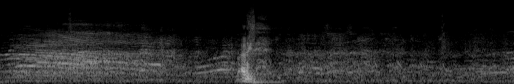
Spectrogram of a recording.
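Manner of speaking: high-pitched burst of laughter. Real, not acted. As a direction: laugh out at the memory. Laughing ending the sermon.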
